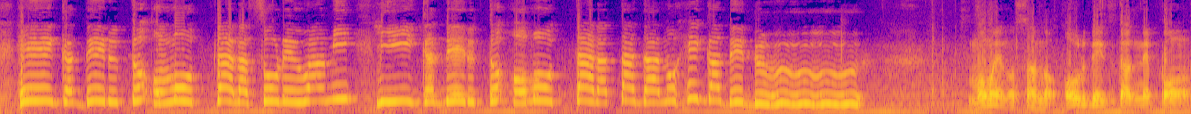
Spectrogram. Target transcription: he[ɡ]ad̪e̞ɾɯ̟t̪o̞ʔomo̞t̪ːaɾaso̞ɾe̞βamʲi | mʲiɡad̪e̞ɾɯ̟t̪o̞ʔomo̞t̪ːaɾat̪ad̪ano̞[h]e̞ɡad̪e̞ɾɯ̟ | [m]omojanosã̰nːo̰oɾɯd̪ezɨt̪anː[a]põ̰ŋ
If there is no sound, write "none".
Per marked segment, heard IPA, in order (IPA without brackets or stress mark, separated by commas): ɡ, h, m, e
